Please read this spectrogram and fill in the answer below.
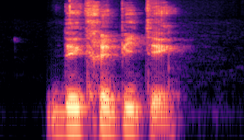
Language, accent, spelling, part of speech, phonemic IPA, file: French, France, décrépiter, verb, /de.kʁe.pi.te/, LL-Q150 (fra)-décrépiter.wav
- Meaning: to decrepitate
